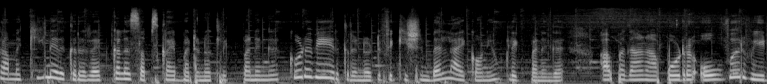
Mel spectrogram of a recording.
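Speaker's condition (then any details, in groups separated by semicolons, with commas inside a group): No condition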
